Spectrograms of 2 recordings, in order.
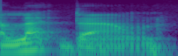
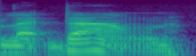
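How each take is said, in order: First: The stress falls on let. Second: The stress falls on down. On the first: It is used as a noun. "to initial position" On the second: It is used as a verb. "the stress shifts from final"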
